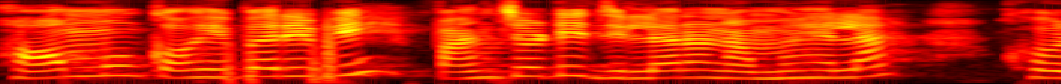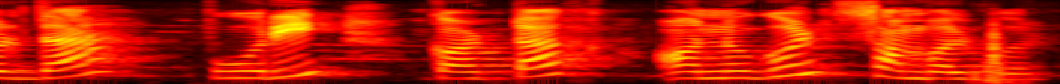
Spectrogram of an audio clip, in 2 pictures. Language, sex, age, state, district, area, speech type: Odia, female, 18-30, Odisha, Nayagarh, rural, spontaneous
